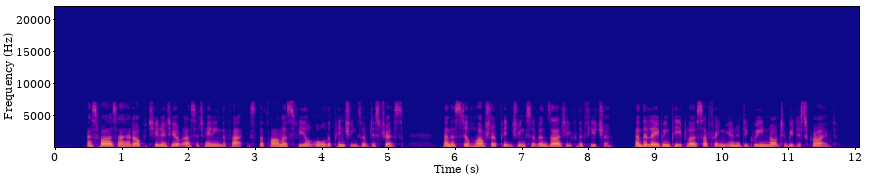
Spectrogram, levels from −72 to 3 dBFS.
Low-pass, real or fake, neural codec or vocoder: 7.2 kHz; real; none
